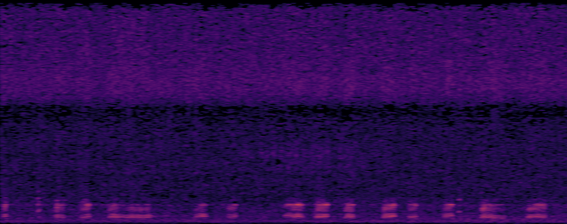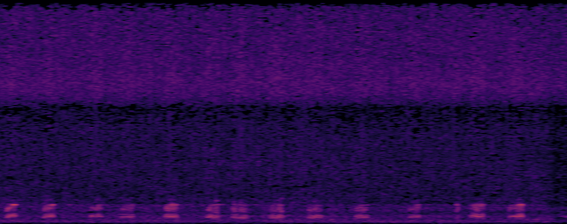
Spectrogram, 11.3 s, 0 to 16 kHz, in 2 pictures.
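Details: Red-legged partridge decoy on its first hunting stand, a caged male calling to wild partridges with its mature song of 4–5 beats. Grating chuck-like bursts come in clustered runs with short gaps, repeating steadily over soft background hiss.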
